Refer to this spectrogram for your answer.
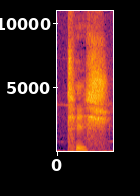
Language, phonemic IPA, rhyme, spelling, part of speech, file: German, /tɪʃ/, -ɪʃ, Tisch, noun, De-Tisch.ogg
- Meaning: table (a piece of furniture with a relatively deep surface at roughly waist or knee level); specific uses include: 1. dining table, dinner table 2. desk (table used for writing)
